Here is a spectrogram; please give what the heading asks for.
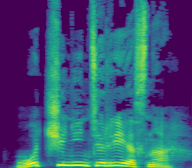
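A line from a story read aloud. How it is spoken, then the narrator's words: Exclamation. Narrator (Russian): воскликнул меж тем господин Кардиу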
